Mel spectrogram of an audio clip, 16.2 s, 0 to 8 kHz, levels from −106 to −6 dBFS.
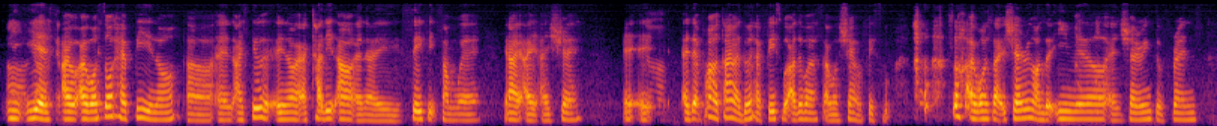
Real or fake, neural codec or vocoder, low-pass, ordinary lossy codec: real; none; 7.2 kHz; none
